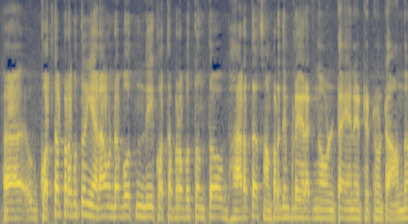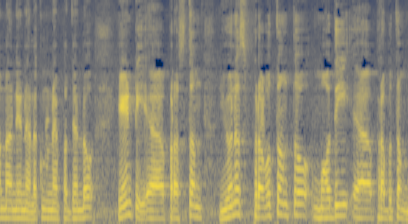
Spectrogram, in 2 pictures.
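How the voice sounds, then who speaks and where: A man's voice: medium pitch, slight background noise. A man anchoring live news and putting long, rolling questions to a correspondent.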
